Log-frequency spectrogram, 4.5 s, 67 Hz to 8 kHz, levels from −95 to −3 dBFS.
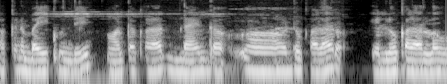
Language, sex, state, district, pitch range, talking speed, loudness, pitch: Telugu, male, Andhra Pradesh, Manyam, 130-140 Hz, 175 wpm, -17 LUFS, 135 Hz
